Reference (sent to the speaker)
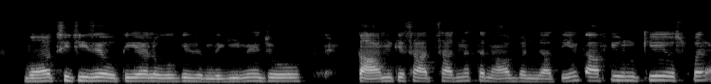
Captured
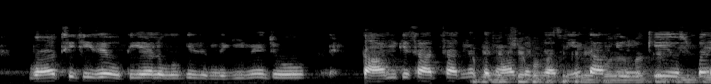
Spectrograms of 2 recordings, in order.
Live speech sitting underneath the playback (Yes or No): Yes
